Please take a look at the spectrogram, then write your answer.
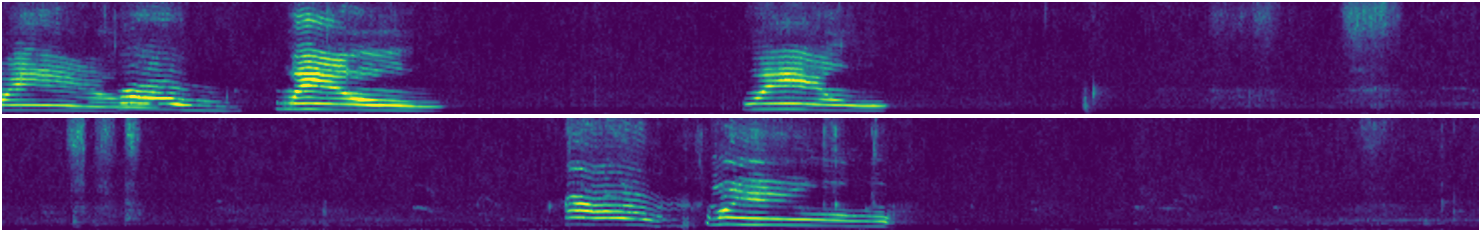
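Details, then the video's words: Talkative male cat roaming freely at Nigeen Lake, Srinagar, Kashmir, giving bursts of loud falling harmonic meows, some doubled, separated by quiet gaps with faint background hum. "Cute talking cat"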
